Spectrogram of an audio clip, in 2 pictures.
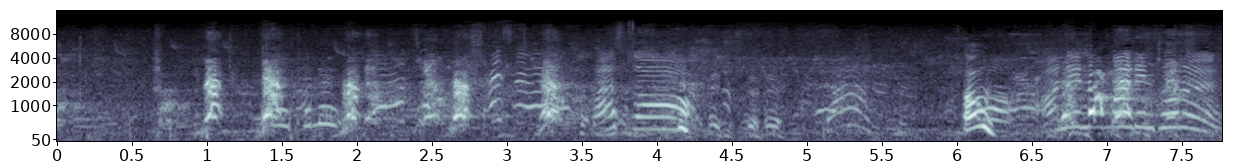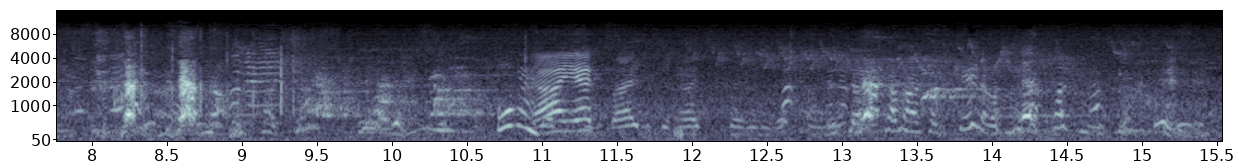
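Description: A man calls out commands to a dog with animation outdoors.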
